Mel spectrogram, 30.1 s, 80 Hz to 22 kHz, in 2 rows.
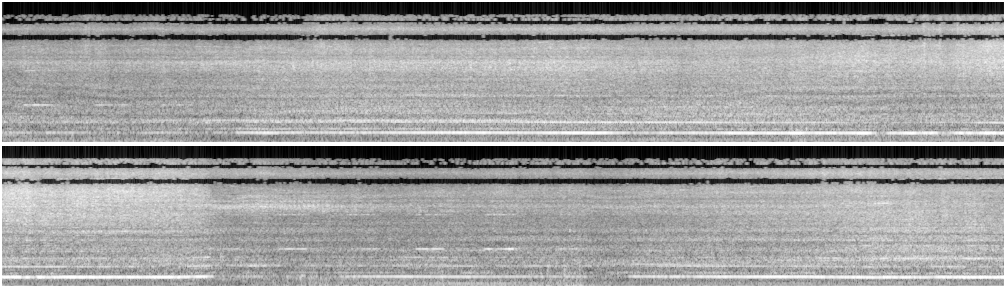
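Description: Liebherr PR 746 crawler dozer working under load, pushing soil with its blade: loud steady engine noise with a strong, even whine on top. The whine cuts out briefly a little past halfway, returns, then drops once more a few seconds later before coming back.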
